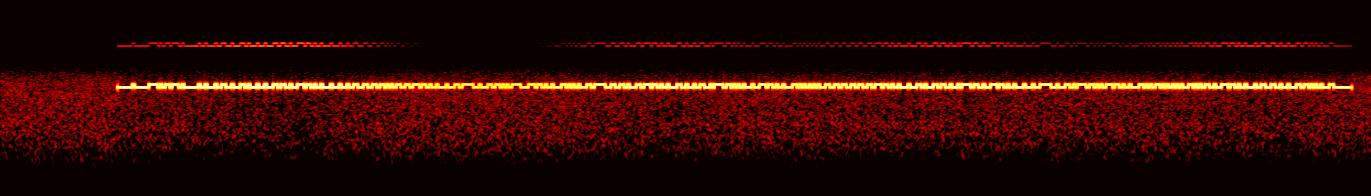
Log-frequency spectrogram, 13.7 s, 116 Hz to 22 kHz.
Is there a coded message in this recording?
Yes: RTTY (45.45 baud, 170 Hz shift) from 1.2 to 13.5 s, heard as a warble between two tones, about 2200 Hz centre, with fading. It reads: 27170 12848 75749 47587 02341 46888 77030 15734 44640 20747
